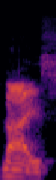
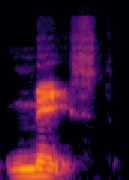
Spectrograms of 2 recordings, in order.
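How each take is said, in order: First: The vowel is not a long A sound. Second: The vowel is a long A sound. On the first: The speaker calls it right. "he says it's nice" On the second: The speaker calls it wrong. "like a long A"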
